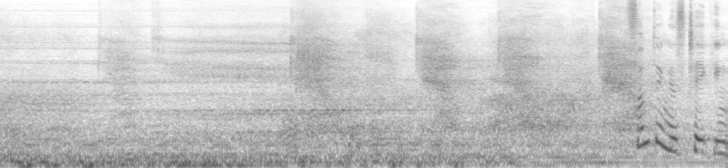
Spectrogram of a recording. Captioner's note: whispers of kill kill kill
